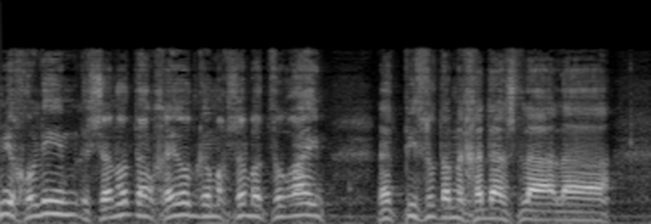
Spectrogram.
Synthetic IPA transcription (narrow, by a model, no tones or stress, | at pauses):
mjeχo̞limle̞ʃano̞t̪taːnχajo̞t̪̚ɡamaχʃavbat͡soʁaim | lehat̪̚pisot̪ame̞χad̪aʃlala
